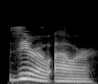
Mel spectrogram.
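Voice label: "zero hour", American English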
